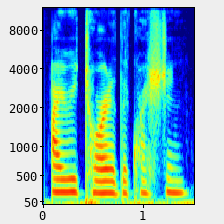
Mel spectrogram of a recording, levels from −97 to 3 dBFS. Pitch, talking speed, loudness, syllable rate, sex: 205 Hz, 160 wpm, -16 LUFS, 5.2 syllables/s, female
